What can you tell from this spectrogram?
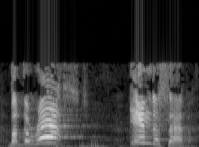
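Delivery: high, loud, shouted preaching; fiery preaching. Acted. Preacher promising rest to weary listeners. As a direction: build each rest into a cry.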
